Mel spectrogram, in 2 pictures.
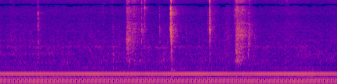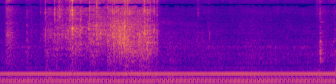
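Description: Steady hum of a tumble dryer running, with a few light clicks of plastic parts being handled and a brief rustle about four seconds in.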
